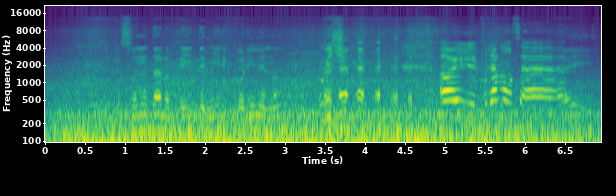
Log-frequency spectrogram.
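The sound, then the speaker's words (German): A heavy, steady engine drone rumbles loud throughout as a car climbs a hill behind a truck just outside Kigali, Rwanda, after crossing the bridge over the Nyabarongo River, with voices talking over the noise. “Kaum sind wir aus Kigali raus und haben die Brücke über den sich braun und breit dahinschlängelnden Niabarongo-Fluss überquert, hängen wir an einer Steigung hinter einem LKW.”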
